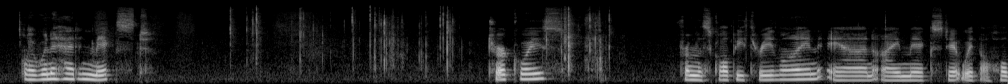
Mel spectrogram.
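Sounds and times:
plastic wrapper crinkling: 2.3s - 6.3s.

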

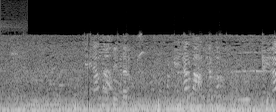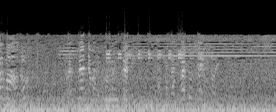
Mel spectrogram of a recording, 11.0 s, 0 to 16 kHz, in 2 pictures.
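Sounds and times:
traffic rumble: 0.0s - 9.0s.

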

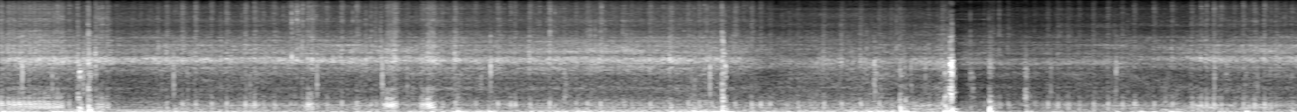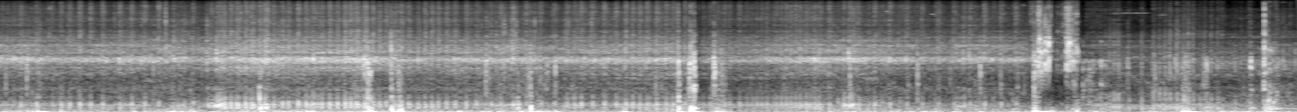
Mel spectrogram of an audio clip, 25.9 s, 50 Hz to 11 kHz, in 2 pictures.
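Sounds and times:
dirt bike engine running: 0.0s - 25.9s.

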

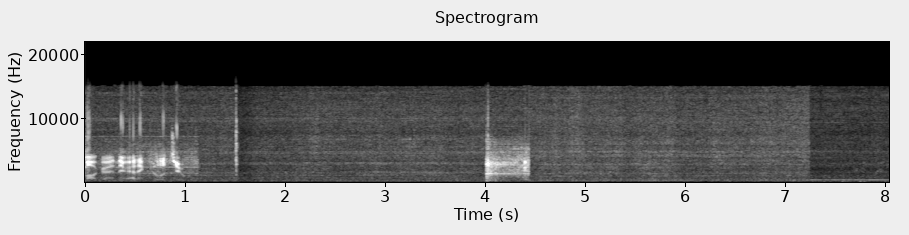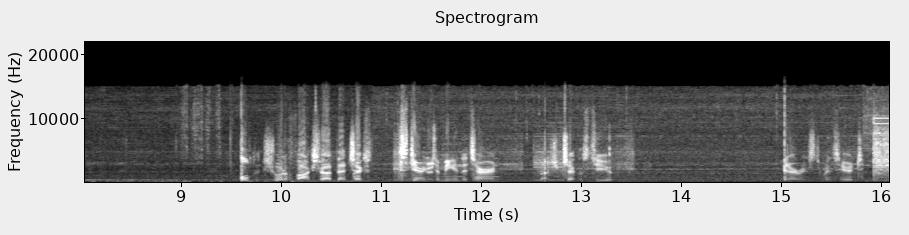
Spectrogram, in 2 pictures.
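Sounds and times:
jet engines humming: 0.0s - 16.0s.

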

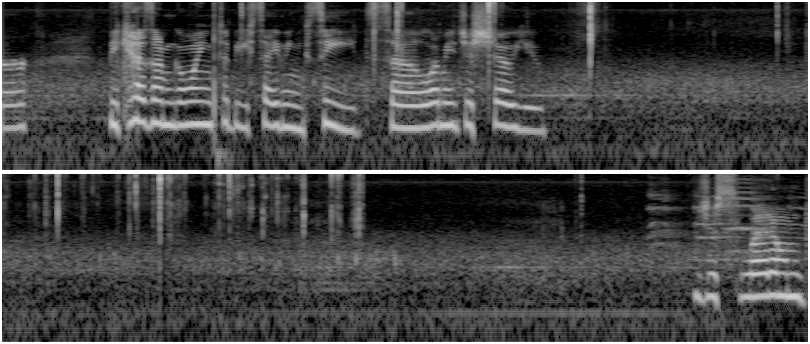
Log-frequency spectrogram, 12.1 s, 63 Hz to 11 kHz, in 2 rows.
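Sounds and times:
dry bean pod cracking: 2.7s - 4.6s, 5.3s - 8.9s.

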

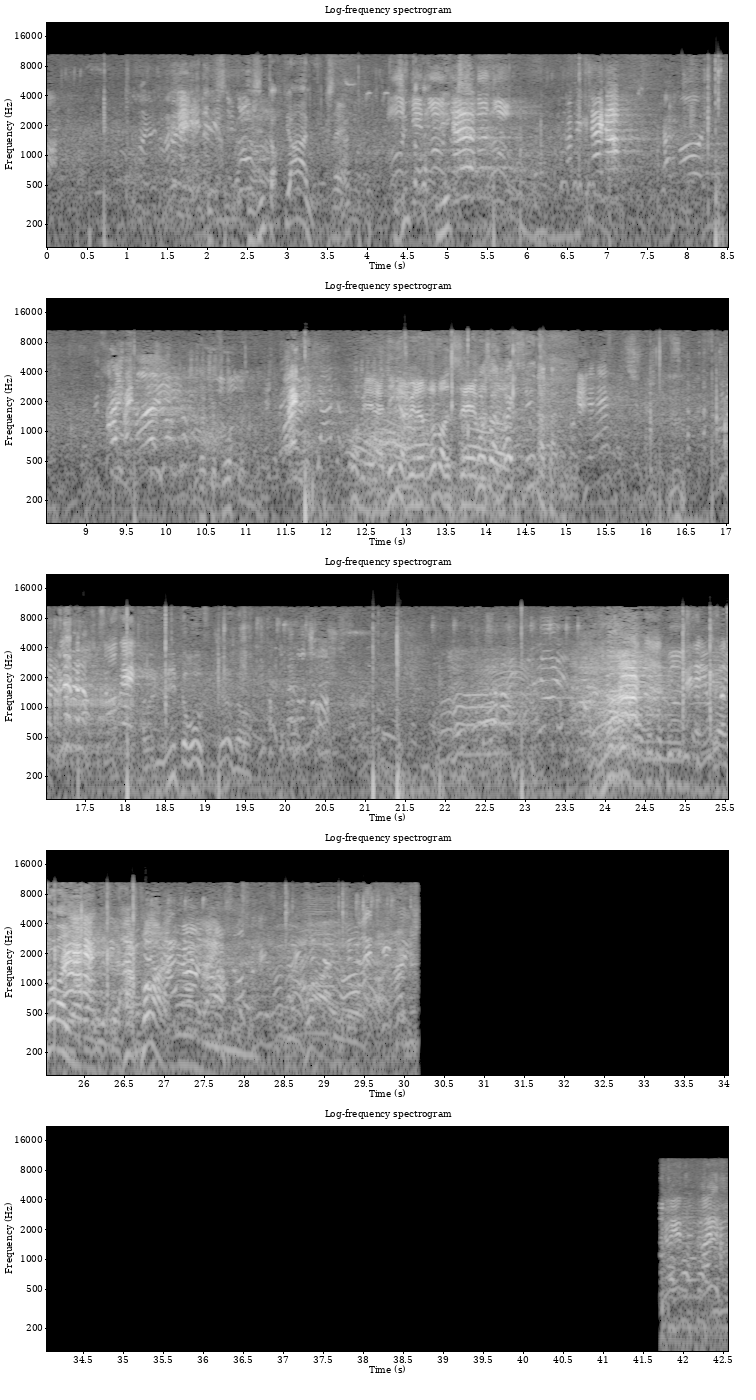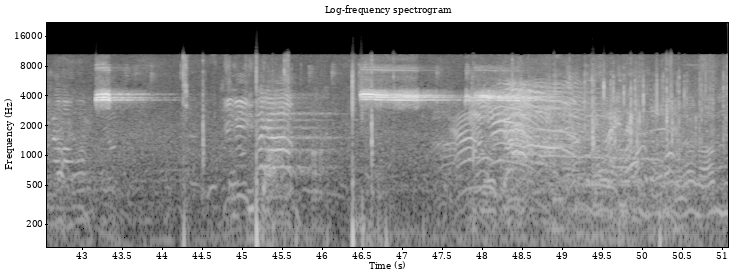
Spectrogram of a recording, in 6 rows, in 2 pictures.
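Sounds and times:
players shouting: 4.3s - 8.3s, 9.1s - 30.1s, 41.8s - 51.0s
referee's whistle long blast: 43.2s - 44.0s, 46.5s - 48.4s.

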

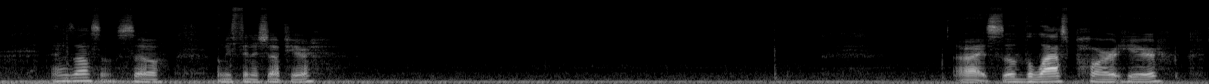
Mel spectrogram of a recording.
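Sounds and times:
car cabin rumble: 0.0s - 12.0s.

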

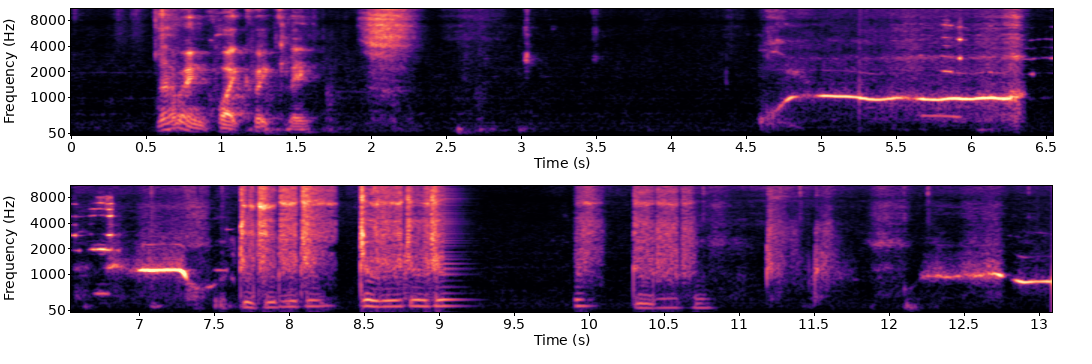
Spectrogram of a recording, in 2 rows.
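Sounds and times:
whistle-like pure tone: 4.6s - 7.9s, 12.2s - 13.0s
buzzy low-pitched tones: 5.9s - 9.3s, 9.9s - 10.9s.

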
